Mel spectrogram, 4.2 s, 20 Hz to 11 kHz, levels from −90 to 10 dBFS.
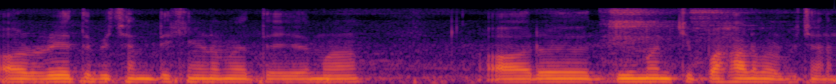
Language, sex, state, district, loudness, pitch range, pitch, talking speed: Garhwali, male, Uttarakhand, Tehri Garhwal, -25 LUFS, 120-125 Hz, 125 Hz, 200 wpm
